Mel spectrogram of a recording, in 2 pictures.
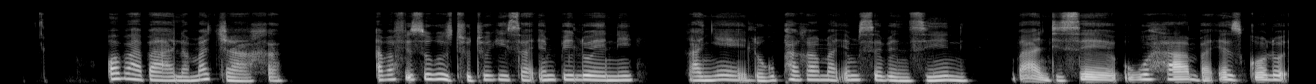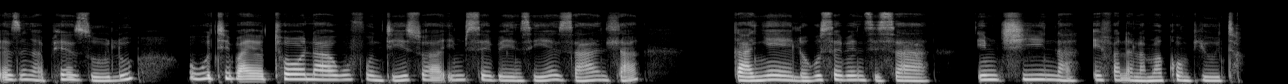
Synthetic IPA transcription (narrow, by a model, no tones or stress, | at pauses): ɔβaβalamad̥ʒ̥ʱaxa | βafisuɣuzitʰutʰuɣisaʔempʼilweni | ɣaɲɛloɣupʰaɣamaʔemisɛβend͡zʱini | βa̰ndʱisɛuɣuhambʱa̰ʔeziɣɔlɔʔeziŋapʰezuluː | ɣutʰiβajɛtʰɔlauɣufundʱiswa̰ʔḭmisɛβend͡zʱijɛzand͡ɮʱa̰ | ɣaɲɛloɣusɛβend͡zʱisa | imit͡ʃʼinaɛfanalamakʰompʼjuːtʰḁ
